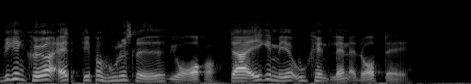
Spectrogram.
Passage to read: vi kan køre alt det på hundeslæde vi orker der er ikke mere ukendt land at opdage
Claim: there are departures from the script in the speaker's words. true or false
false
